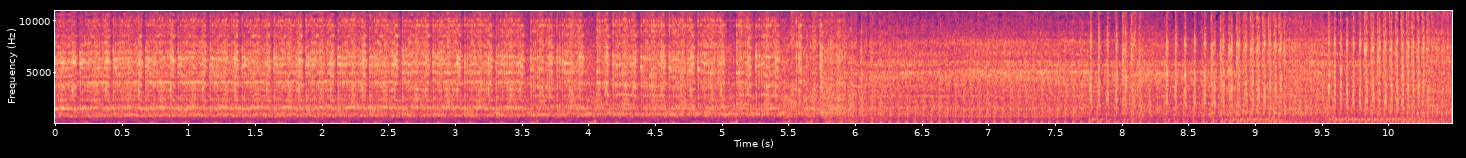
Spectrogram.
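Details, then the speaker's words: Old Cub Cadet riding mower, sat for years in a barn, restarted on jump after disliking throttle: steady even low thumping idle, then smoother busier drone as it drives off; engine running cleanly. "I'm over there we go now it's idling pretty nice"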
